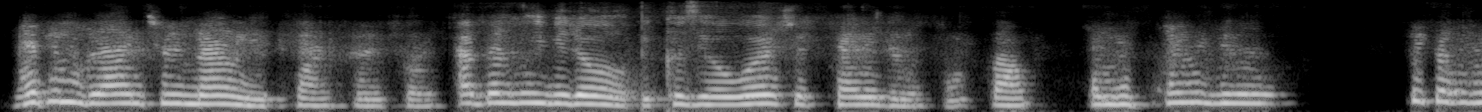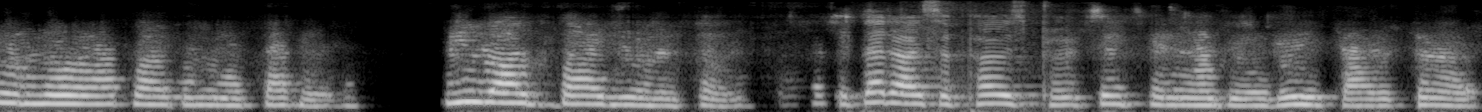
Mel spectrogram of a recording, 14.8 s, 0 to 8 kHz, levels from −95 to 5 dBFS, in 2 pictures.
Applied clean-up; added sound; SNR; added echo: neural mask model Resemble Enhance denoiser.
